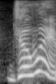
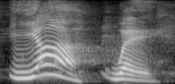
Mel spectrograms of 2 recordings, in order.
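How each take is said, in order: First: The name begins with a J sound. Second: The name begins with a Y sound. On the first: The speaker calls it wrong. "not Jahweh" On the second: The speaker calls it right. "No, it's Yahweh"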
